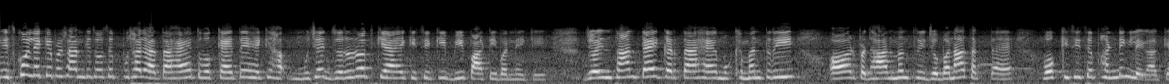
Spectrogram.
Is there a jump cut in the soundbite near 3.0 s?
no; 0 cuts

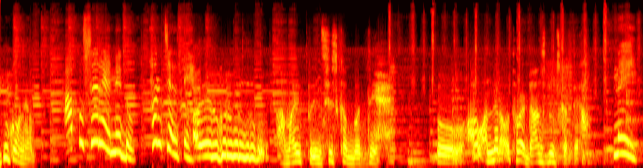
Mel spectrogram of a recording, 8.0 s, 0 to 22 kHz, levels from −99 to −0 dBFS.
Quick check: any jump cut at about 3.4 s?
yes; 2 cuts; at 1.8 s, 3.4 s

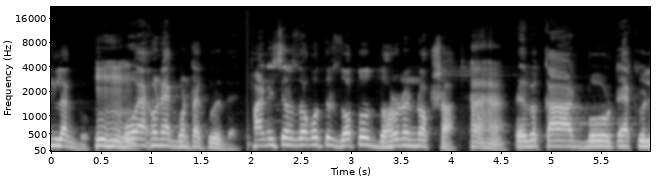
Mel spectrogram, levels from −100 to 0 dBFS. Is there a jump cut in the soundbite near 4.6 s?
no; 1 cut; at 2.0 s

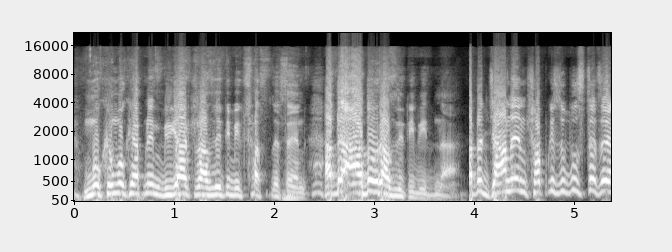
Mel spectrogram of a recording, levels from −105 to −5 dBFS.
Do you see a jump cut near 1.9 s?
no; 1 cut; at 3.9 s

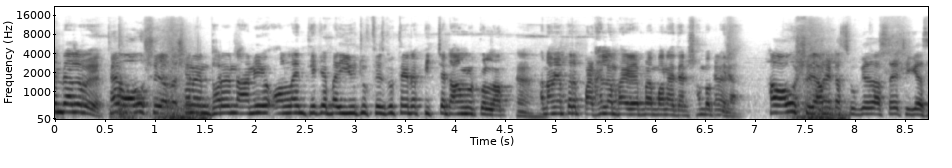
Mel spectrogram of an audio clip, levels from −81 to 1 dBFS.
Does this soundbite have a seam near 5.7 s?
no; 2 cuts; at 1.3 s, 7.7 s

